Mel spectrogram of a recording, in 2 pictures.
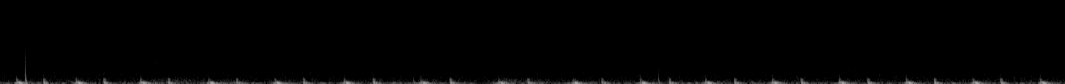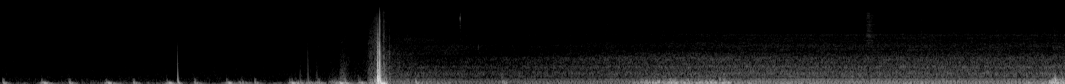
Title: Heartbeat Sounds And Breathing Sounds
